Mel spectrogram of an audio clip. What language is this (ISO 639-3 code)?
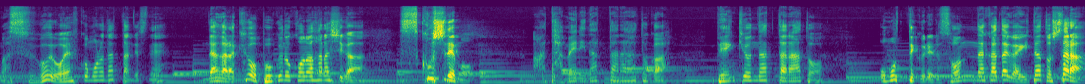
jpn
